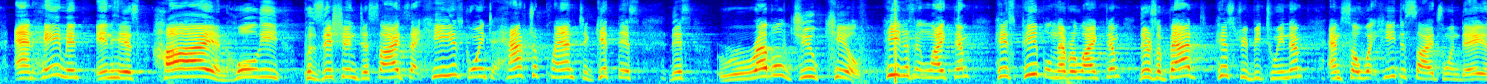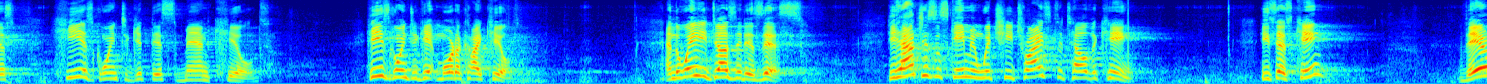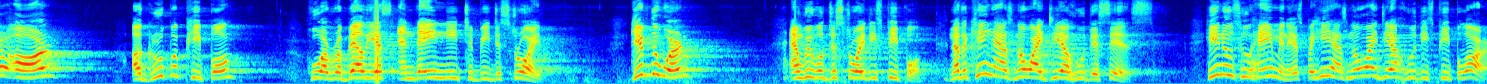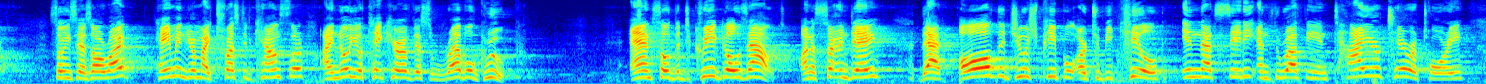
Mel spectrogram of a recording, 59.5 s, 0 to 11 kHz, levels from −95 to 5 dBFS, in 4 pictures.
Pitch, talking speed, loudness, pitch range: 280 Hz, 180 wpm, -20 LUFS, 250-305 Hz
